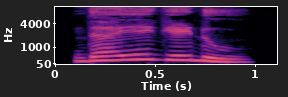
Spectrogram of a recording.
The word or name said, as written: ದಾಯಗೆಡು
